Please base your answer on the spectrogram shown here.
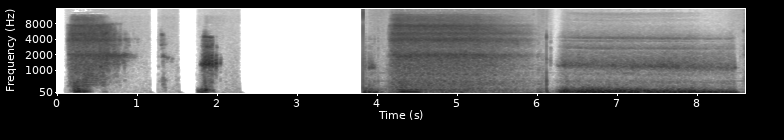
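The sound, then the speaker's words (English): Breathing in through the nose and out through the mouth during a calming breathing exercise: a few short airy breaths, a pause of silence, then two long, loud, rushing breaths in turn, with no speech. “one that we could try right now just to see how it feels in the body is something called the halo active, which is in through the nose and out through the mouth”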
